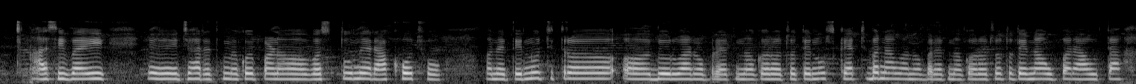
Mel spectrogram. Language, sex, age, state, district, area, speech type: Gujarati, female, 30-45, Gujarat, Junagadh, urban, spontaneous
